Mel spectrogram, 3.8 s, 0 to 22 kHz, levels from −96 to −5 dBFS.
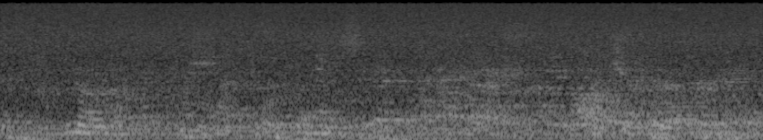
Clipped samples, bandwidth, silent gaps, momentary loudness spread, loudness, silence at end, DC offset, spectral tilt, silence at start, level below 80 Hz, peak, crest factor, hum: under 0.1%; over 20 kHz; none; 3 LU; -45 LUFS; 0 s; under 0.1%; -4 dB/octave; 0 s; -58 dBFS; -30 dBFS; 16 dB; none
